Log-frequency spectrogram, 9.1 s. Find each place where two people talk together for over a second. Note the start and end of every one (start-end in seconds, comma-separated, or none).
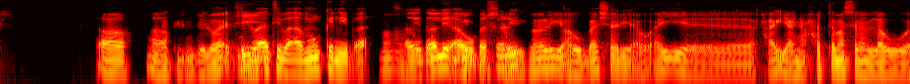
3.8-5.3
